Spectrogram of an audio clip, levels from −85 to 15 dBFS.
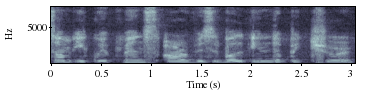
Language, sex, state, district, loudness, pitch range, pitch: English, male, Assam, Kamrup Metropolitan, -13 LUFS, 160-190 Hz, 170 Hz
